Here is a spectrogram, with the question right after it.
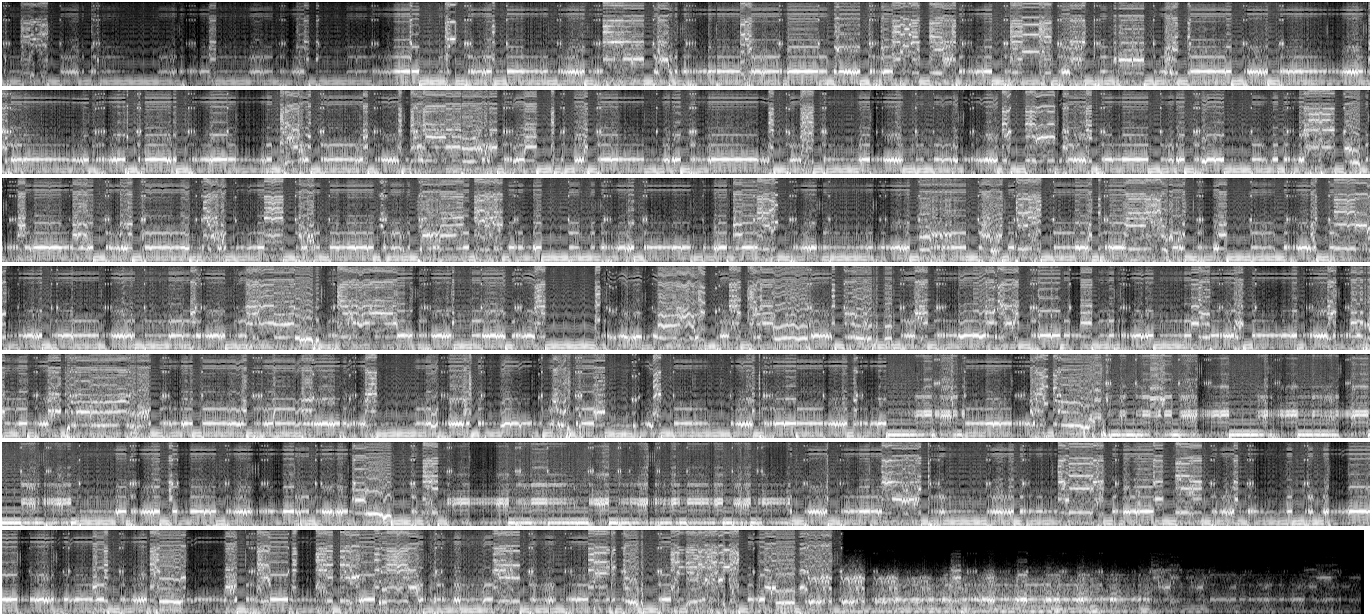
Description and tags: bent Speak & Spell
circuitbent speak&spell no effects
